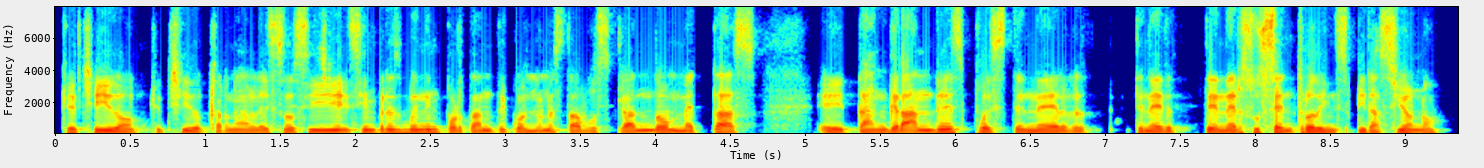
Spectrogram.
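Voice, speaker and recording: A man's voice: mid-range voice, fairly even intonation, normal speed, darkish tone, no room sound, clean studio sound. A Mexican man hosting a casual podcast interview, talking in a familiar, slangy, buddy-like way.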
